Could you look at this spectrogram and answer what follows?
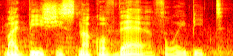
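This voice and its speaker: A man's voice: mid-range voice, a little slow, a little mellow, slightly rough, soft background music. A man playing a plain-spoken, deferential gatekeeper of a medieval town in an audio drama, musing in folksy turns of phrase. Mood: musing, casual.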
